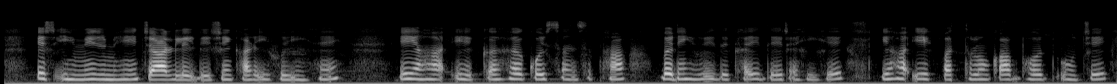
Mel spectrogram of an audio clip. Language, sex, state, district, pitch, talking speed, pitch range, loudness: Hindi, female, Uttar Pradesh, Jyotiba Phule Nagar, 235 Hz, 140 wpm, 225-245 Hz, -24 LUFS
